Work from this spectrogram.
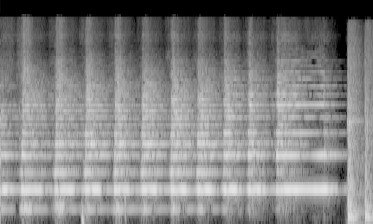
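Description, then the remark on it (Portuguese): A loud, brassy horn blares in a quick run of repeated pulsing blasts, nearly continuous, then breaks into a different, harsher burst right at the end. No voices. “disso tem a corneta aleatória”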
